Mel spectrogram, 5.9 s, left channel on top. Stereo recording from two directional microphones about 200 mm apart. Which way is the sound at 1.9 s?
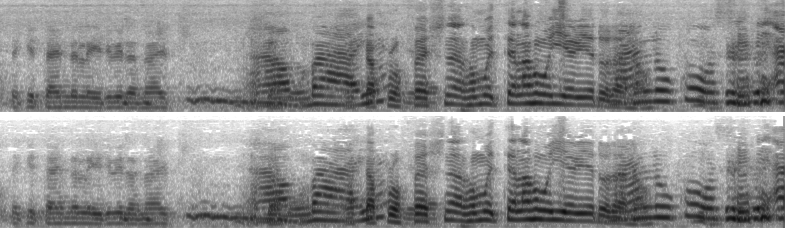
10° right (ahead or behind).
